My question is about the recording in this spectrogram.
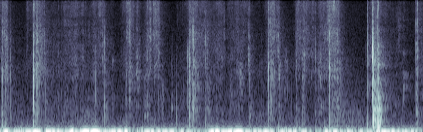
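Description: A tarot deck being shuffled by hand: a run of soft, irregular card clicks and flicks, with one sharper snap shortly before the end.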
